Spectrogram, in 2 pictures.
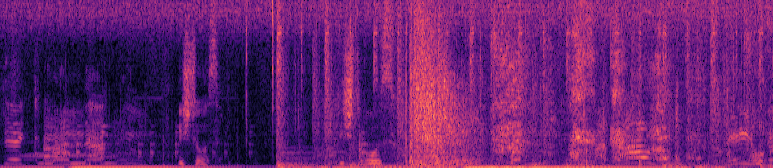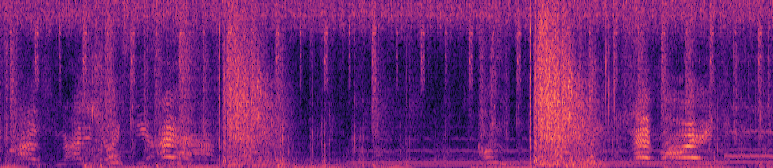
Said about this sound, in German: Ey, war das scharfe Munition?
